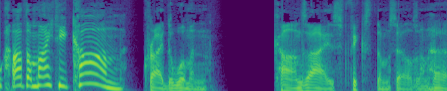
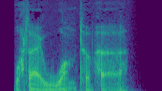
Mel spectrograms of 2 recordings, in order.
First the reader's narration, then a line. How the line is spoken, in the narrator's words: he hissed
